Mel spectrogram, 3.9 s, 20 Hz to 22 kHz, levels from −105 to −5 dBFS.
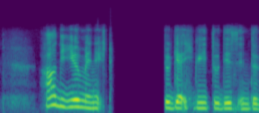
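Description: At 1.65 s the speech stops and the last sound carries on briefly as a fading buzz, then goes quiet for most of the stretch to 2.49 s, roughly 770 ms of near-silence within an 815 ms hold. When sound returns it resumes exactly where it left off, with nothing lost. This is a call audio freeze, likely caused by packets stalling in transit until the jitter buffer ran dry, so the receiver padded the gap and everything afterwards plays about 815 ms late.

Between 2.87 and 2.91 s the speech lurches forward. There is only a tiny join, about 18 ms, but roughly 0.4 s of speech is gone, and the sounds on either side are spliced almost directly together. This is a skip ahead. Audio that should have filled that span was discarded, either dropped on the way or thrown out by the jitter buffer to shed built-up delay, while later audio was already queued and ready to play.

From 3.01 s to the end, the speech drags at about 85% speed. 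The pitch stays where it was, but sounds are stretched out, adding 142 ms in all. This is a jitter buffer slow-down. The buffer was low on reserve or had just raised its target delay, so it repeated individual pitch periods and slivers of pauses many times over to build a cushion. All of this comes through an Opus call path whose top end stops at 8 kHz.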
